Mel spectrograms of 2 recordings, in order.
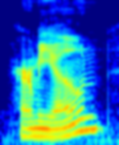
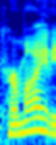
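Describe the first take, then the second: First: The name is sounded out as spelled. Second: The name is said in its usual form. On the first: The reader guessed from the written word. The speaker calls it wrong. "did you happen to say it maybe Hermione?" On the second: This is how the film says it. The speaker calls it right. "they're like, Hermione"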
